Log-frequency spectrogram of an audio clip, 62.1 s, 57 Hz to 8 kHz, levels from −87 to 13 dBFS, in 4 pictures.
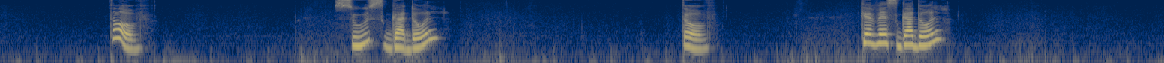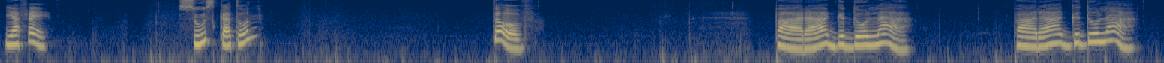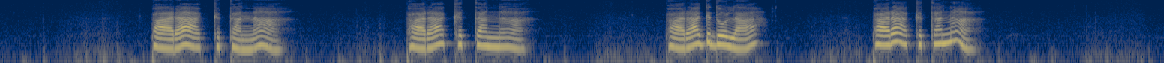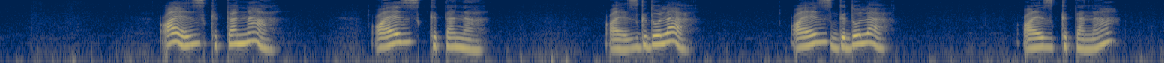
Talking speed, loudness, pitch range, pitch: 30 wpm, -18 LUFS, 200-265 Hz, 230 Hz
